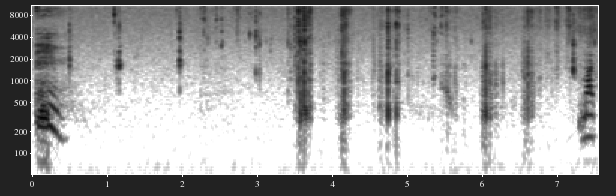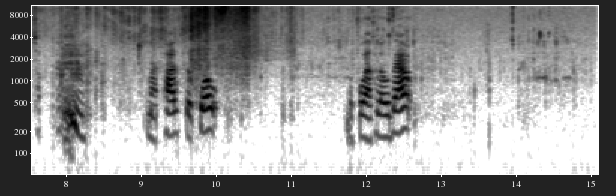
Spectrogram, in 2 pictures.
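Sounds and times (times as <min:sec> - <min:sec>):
person chewing fried food: 0:02.0 - 0:09.2, 0:10.4 - 0:11.8, 0:12.6 - 0:15.0.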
